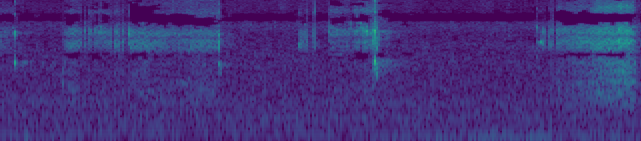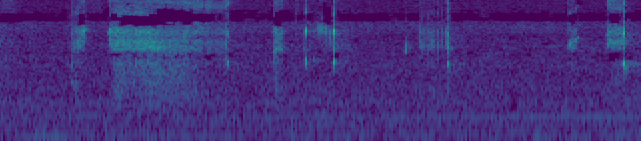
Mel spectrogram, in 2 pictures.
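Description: A young cockatiel being scratched on the head and neck by fingers. Short hissy bursts of rubbing on its feathers come with scattered sharp clicks, the loudest about two seconds in.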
